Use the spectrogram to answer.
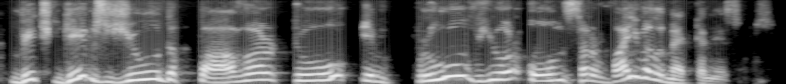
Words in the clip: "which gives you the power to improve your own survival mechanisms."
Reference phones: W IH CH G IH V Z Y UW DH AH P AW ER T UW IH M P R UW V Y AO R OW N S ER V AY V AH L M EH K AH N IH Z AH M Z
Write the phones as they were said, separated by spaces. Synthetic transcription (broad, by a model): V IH CH G IH V Z Y UW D AH P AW ER T UW IH M P R UW V Y AO R OW N S ER V AY V AH L M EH K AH N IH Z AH M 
